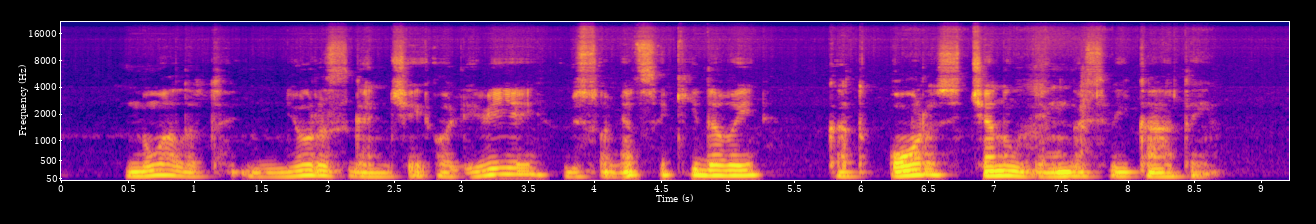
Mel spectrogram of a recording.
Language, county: Lithuanian, Kaunas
